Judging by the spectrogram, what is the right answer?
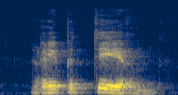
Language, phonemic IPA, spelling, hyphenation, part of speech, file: Dutch, /ˌreː.pəˈteː.rə(n)/, repeteren, re‧pe‧te‧ren, verb, Nl-repeteren.ogg
- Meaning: 1. to repeat 2. to rehearse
